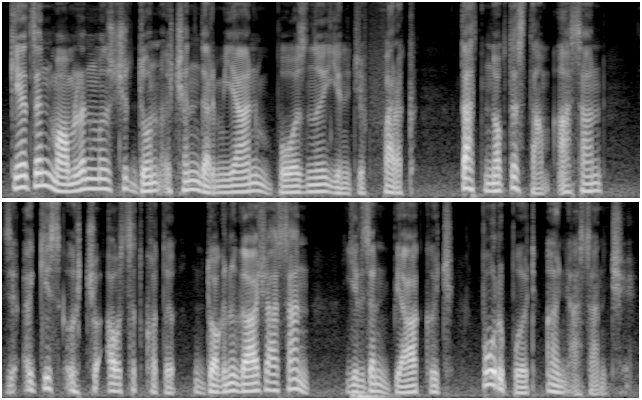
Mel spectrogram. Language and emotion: Kashmiri, neutral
